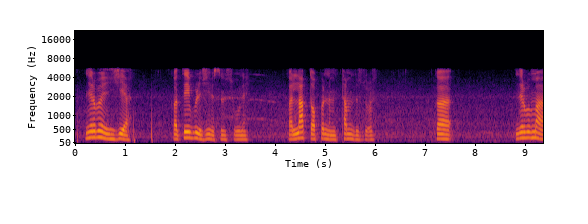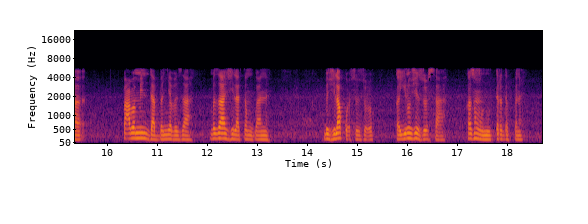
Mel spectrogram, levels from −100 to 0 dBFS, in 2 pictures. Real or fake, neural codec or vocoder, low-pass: real; none; 5.4 kHz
